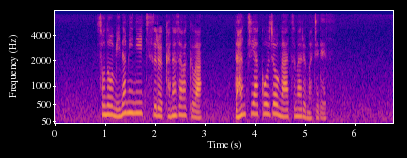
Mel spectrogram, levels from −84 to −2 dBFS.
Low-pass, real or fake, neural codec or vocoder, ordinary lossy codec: 7.2 kHz; real; none; none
